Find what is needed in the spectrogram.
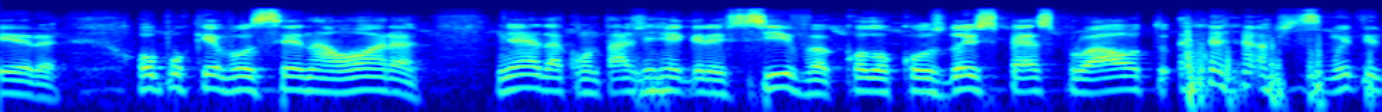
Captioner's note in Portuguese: risos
